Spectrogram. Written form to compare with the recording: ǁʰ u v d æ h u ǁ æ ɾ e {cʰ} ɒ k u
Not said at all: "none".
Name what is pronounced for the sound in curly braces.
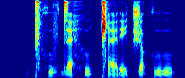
t͡ʃ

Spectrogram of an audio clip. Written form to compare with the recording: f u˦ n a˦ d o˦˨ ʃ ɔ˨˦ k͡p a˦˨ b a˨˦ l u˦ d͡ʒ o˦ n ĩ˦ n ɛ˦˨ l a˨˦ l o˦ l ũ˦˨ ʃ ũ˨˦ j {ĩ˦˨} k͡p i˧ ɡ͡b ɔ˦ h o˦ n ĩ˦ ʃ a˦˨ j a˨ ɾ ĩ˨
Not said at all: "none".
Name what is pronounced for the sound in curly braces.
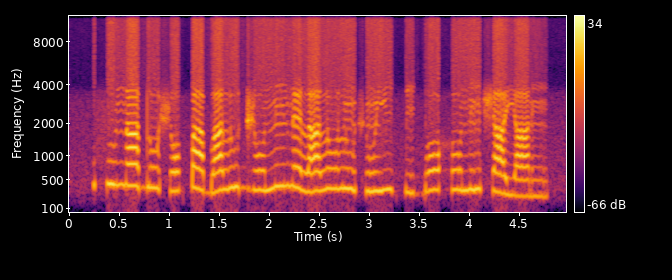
i˦˨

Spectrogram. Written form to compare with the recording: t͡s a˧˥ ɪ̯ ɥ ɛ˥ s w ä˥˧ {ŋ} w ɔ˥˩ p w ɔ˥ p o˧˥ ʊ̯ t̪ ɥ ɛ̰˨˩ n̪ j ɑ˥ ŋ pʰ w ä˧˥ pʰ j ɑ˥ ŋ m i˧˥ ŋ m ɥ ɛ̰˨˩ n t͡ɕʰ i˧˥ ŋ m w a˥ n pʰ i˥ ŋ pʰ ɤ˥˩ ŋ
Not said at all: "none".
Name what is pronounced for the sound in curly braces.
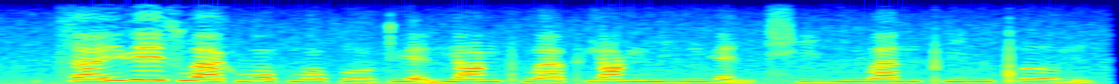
x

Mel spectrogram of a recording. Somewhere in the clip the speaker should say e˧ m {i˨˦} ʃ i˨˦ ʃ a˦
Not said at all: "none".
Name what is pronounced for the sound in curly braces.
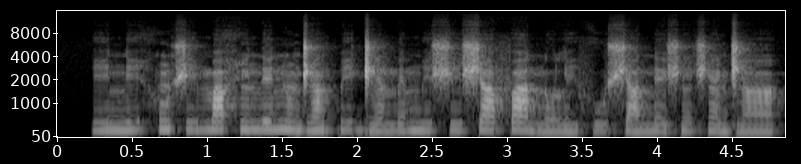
i˨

